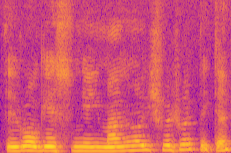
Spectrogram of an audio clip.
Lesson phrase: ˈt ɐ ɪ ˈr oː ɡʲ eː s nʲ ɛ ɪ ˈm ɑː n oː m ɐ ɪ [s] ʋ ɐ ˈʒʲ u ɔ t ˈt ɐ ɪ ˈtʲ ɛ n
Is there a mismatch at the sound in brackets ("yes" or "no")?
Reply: yes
